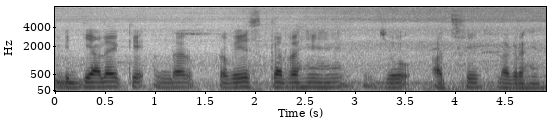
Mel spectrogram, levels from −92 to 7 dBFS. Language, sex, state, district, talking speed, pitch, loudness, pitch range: Hindi, male, Madhya Pradesh, Katni, 145 wpm, 120 Hz, -19 LUFS, 115-120 Hz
